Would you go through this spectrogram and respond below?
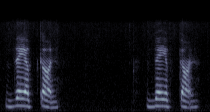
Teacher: the first H sound has been deleted completely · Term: reduction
